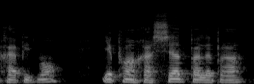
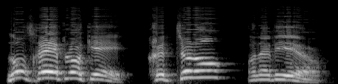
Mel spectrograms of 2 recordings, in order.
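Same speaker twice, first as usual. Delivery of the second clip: loud high command shout; 12 semitones higher, 15 dB louder than usual. Acted. Antoine shouting orders to his men, loud. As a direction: bellow the order to retreat. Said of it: "Il crie".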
